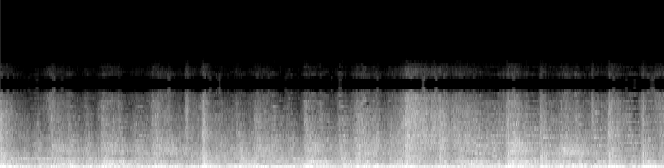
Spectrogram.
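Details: Loud, dense theme music with a strong bass beat and layered instruments throughout; no animal sounds.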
